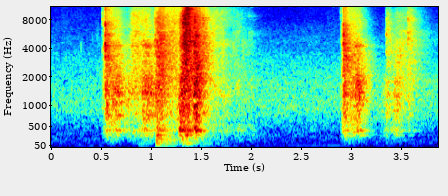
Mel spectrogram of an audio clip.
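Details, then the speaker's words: Yamaha XV1000 Virago engine fitted with 750cc heads for high compression, first start attempt: two harsh, strained bursts of cranking and catching; compression 180 vs 75 PSI, owner suspects valves touched pistons. "Jesus, that sounded like it had so much freaking compression, man. That's not good. That's making a sound. That is not good at all."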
